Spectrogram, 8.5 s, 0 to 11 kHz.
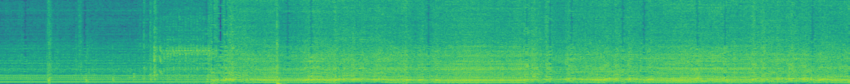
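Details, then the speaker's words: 1967 VW Beetle "Ruby", air-cooled flat-four, started just after a new distributor cap, rotor and plug wires on a roughly 40° day. It catches after a few seconds, then revs and settles into a smooth, even rhythm with no misfires; it sounds well dialed in. "all right I'm pretty sure you guys can hear that I think we got Ruby pretty well dialed"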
